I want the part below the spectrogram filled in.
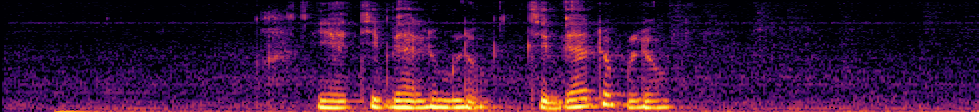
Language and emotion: Russian, neutral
